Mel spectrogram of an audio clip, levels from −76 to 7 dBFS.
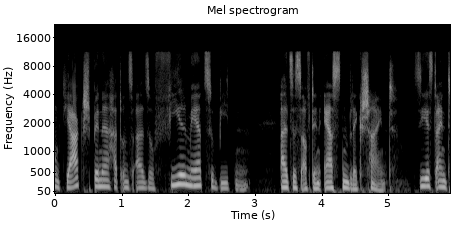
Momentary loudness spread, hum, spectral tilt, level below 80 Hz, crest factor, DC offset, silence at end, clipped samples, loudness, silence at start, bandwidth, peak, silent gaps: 13 LU; none; -4.5 dB/octave; -50 dBFS; 18 dB; under 0.1%; 0.05 s; under 0.1%; -24 LUFS; 0 s; 11.5 kHz; -6 dBFS; 5.34-5.38 s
